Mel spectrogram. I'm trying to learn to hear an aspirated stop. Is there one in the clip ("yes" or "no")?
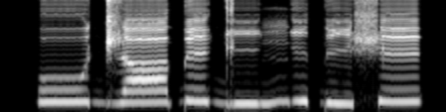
no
